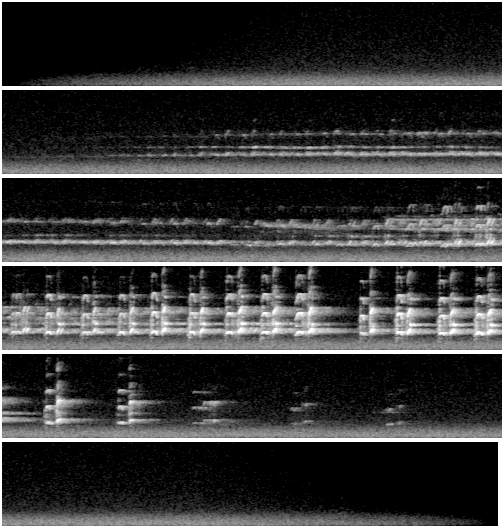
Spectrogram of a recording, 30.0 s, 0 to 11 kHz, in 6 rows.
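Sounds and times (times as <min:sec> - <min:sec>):
Eurasian Stone-curlew Burhinus oedicnemus calling: 0:06.3 - 0:22.3.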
